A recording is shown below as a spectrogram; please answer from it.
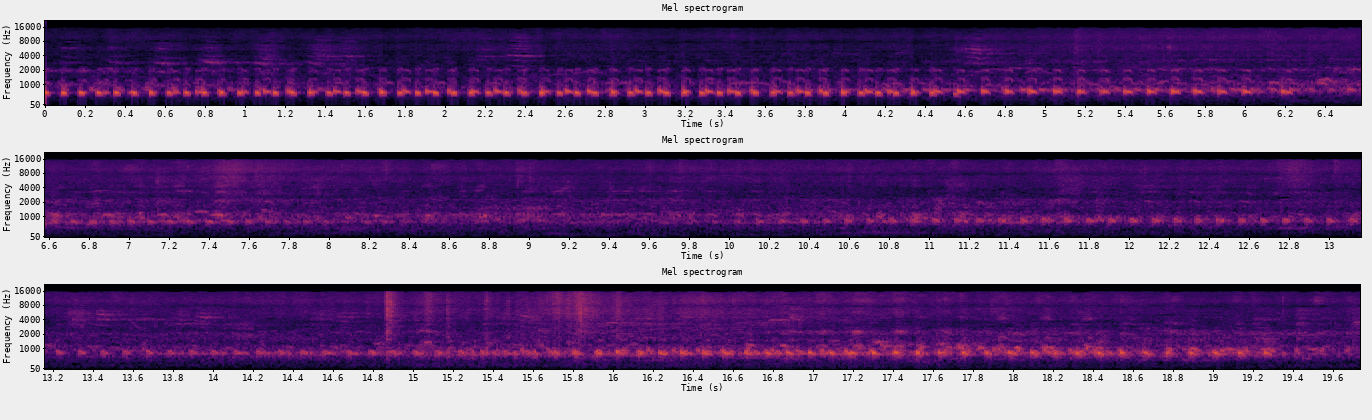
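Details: A toad gives a long, rapid pulsed croak, strong at first, then softer and wavering before swelling again. Faint background callers and scattered clicks are heard.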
